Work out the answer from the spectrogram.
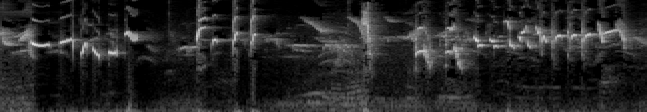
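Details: Oriental magpie-robin song meant to provoke rival males into singing: bright rising and falling whistles, clipped chips and a fast chattering run near the end, loud and clear against a quiet background.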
